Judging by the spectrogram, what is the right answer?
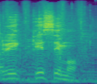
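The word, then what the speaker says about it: riquísimo: Riquissimo.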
